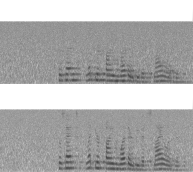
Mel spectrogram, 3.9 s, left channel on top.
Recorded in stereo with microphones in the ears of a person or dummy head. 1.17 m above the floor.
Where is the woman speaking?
60° right (ahead or behind), 3.5 m.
